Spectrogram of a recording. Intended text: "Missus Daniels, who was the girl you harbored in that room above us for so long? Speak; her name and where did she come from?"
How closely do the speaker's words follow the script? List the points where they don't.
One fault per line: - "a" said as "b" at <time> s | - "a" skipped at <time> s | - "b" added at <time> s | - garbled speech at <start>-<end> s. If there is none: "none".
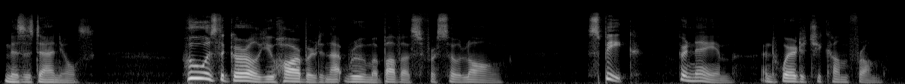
none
